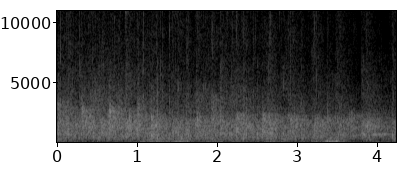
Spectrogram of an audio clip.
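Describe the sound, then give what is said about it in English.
Faint applause from a church audience during a service, a continuous patter of many hands clapping at an even level with no voices over it. “I think Paul and Maureen deserve a big round of applause for that”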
